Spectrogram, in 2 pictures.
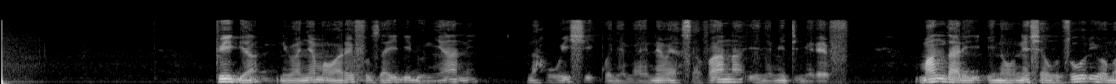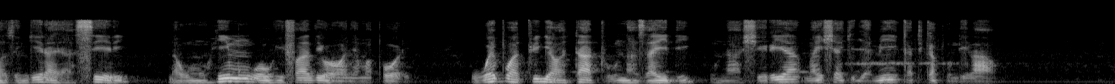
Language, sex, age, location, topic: Swahili, male, 18-24, Dar es Salaam, agriculture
